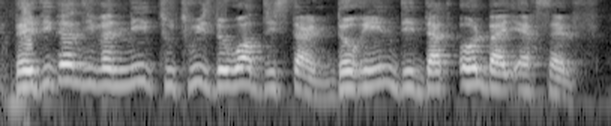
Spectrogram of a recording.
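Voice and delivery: basic French accent. Shown as a demonstration. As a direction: read English like a basic French speaker. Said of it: "je tente l'accent français de base". (accent français de base en anglais)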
